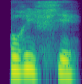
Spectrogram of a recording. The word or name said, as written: horrifiée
